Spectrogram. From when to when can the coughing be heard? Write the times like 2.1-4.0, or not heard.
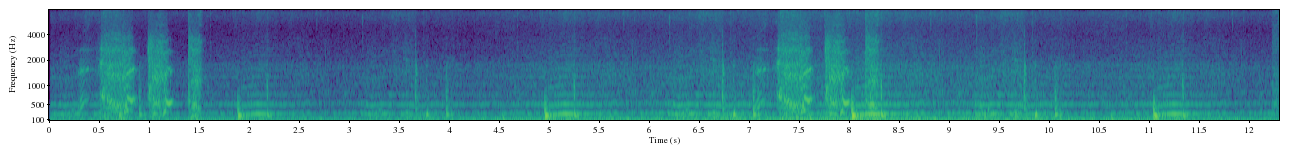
0.2-1.6, 7.0-8.4.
